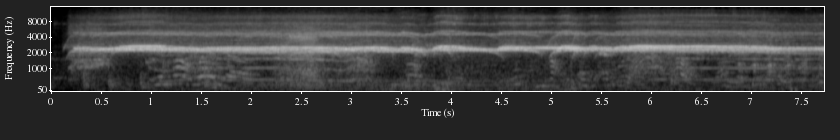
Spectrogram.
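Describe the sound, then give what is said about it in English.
Audience members blow whistles at once in answer to a straw poll, a dense, sustained chorus of high-pitched blasts lasting several seconds, loud and overlapping, with faint crowd noise underneath. “Does anybody, you, can you blow your whistle if you comfortably, happily use sex toys with your partner?”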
